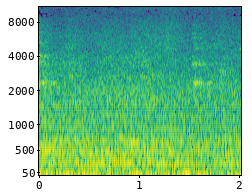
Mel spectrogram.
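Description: Steady background noise of a hall with a public-address microphone, an even hiss and rumble with no clear words.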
